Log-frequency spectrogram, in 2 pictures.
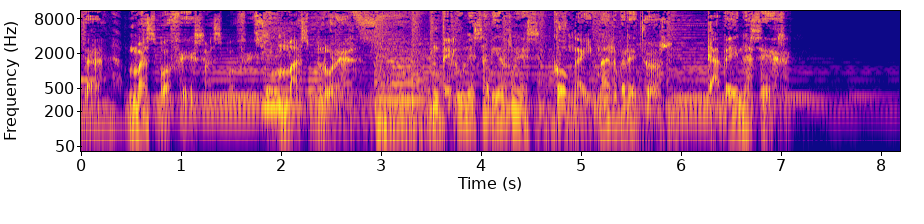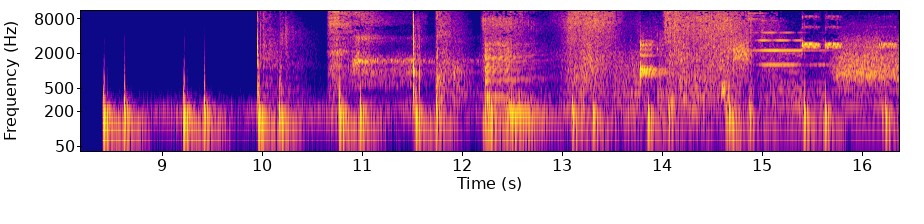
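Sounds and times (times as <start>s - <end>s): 
speech: 0.0s - 7.2s
heartbeat sound effect with deep double thumps: 8.4s - 14.1s, 15.4s - 16.3s.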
